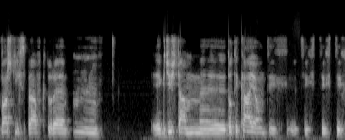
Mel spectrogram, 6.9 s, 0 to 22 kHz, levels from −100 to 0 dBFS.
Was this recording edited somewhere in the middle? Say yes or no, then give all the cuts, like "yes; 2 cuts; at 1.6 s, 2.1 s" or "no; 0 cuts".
no; 0 cuts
